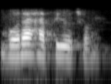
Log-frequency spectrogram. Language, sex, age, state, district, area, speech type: Odia, female, 45-60, Odisha, Sambalpur, rural, conversation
